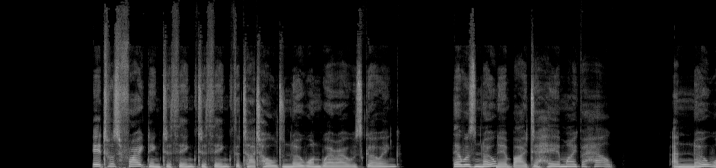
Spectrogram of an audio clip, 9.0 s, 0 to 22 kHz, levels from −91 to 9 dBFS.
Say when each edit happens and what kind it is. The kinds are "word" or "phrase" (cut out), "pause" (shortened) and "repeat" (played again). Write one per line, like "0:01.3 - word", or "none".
0:02.5 - repeat
0:03.2 - word
0:06.2 - word
0:07.3 - phrase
